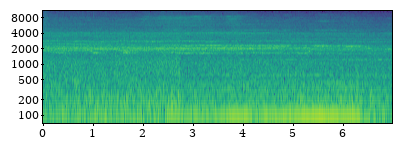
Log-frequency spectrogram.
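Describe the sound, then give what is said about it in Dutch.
A train passes steadily on its rails, a continuous loud rumble with a low hum and high metallic tones, swelling slightly toward the end, with no voices. “Weer een trein.”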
